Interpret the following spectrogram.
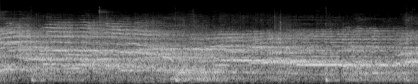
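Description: A group of children shouting and cheering together, many high voices overlapping, with a low thud about every second and a half.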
